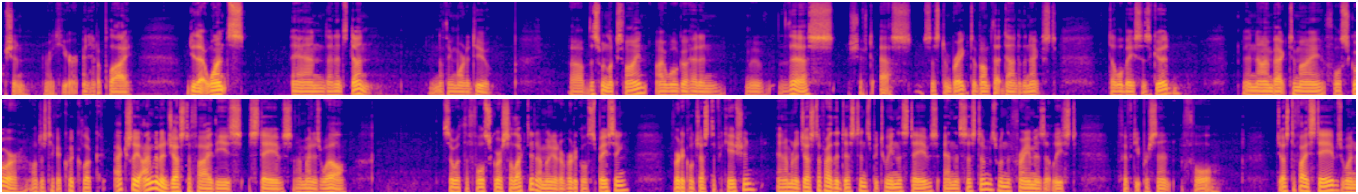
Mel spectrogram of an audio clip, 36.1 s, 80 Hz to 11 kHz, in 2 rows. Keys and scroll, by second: 11.4 shift+s, 14.5 alt+shift+], 17.3 alt+x, 22.0 ctrl+shift+l, 31.6 5.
